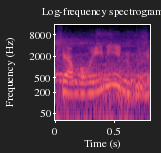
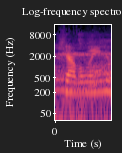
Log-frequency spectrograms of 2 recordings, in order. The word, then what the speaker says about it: Cavallini: the 29th see the hockey team pronounced Cavallini mentioned earlier in the broadcast we just warning us how it's Cavallini this is temporary number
